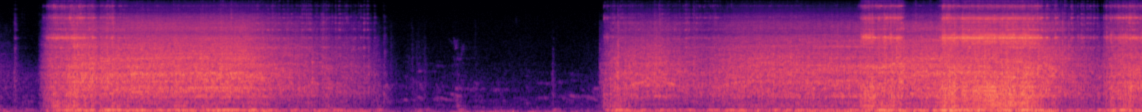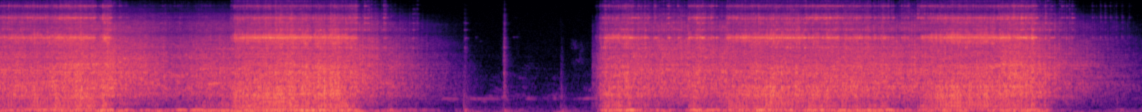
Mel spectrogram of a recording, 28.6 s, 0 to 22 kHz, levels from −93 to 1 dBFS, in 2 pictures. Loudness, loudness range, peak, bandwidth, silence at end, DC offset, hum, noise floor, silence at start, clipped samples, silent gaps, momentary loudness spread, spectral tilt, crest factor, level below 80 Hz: -18 LUFS; 13 LU; -2 dBFS; over 20 kHz; 0.25 s; under 0.1%; none; -56 dBFS; 0.05 s; under 0.1%; none; 15 LU; -1.5 dB/octave; 20 dB; -36 dBFS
